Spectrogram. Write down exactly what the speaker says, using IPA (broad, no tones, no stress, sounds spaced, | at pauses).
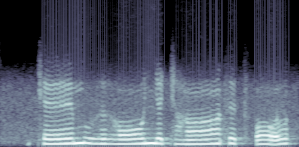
c ɛː m u ɦ ə ɦ ɔː ɲ a c ɦ ɑ̃ː s ə t͡sʼ ɔ l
